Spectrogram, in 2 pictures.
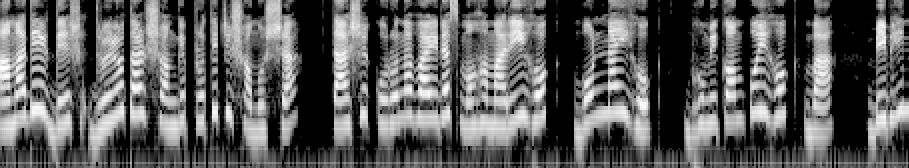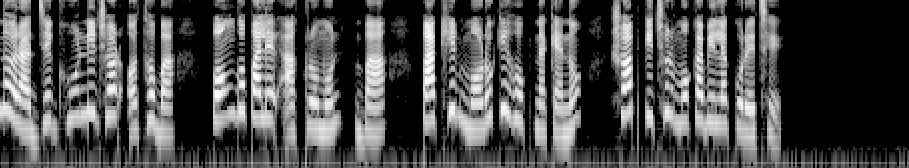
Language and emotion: Bengali, neutral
